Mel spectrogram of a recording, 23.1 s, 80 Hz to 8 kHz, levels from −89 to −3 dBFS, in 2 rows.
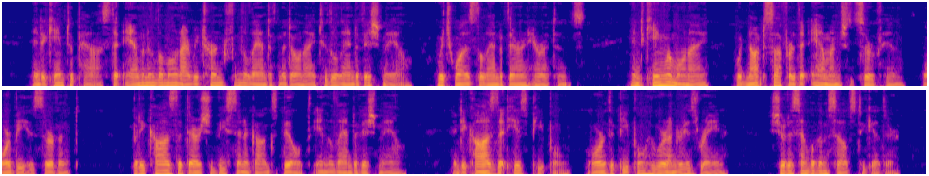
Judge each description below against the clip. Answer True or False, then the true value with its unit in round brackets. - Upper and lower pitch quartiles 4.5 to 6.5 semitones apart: False (3.4 semitones)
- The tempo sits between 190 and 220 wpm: True (200 wpm)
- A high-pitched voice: False (85 Hz)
